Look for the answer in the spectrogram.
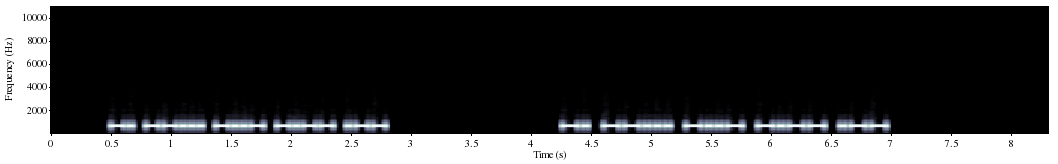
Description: Morse code, heard as a keyed tone, about 29 wpm, 700 Hz. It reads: N7XYW N7XYW
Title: Speed Racing - USA 1x3 Call Signs 28wpm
